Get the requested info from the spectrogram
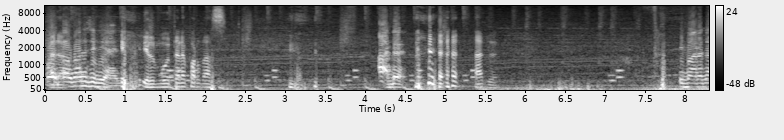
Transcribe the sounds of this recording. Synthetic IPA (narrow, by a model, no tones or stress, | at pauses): aat̪ais̬iniad͡ʒilmut̪elepɔrt̪as | ada | ada | dibanaka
